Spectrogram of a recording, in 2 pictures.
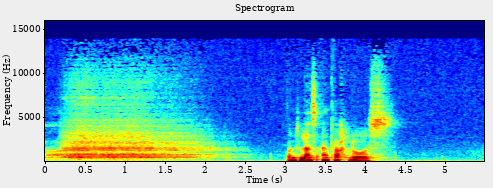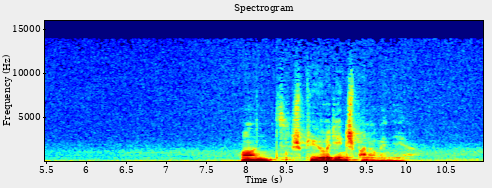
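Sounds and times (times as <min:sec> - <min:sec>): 
deep exhale: 0:00.0 - 0:02.8
speech: 0:03.0 - 0:04.4, 0:08.0 - 0:10.1.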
